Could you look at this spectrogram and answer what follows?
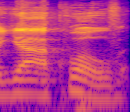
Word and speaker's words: Yaakov: So it said, these are the generations of Jacob, or Yaakov, as you would say his name in Hebrew.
